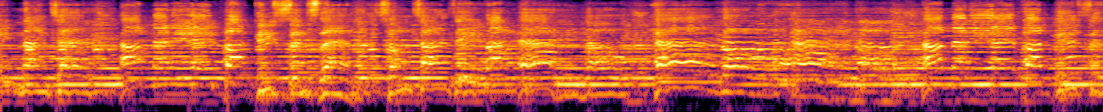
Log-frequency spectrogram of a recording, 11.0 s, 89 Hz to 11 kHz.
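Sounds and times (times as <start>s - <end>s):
button accordion: 0.0s - 11.0s
fiddles: 0.0s - 11.0s
folk band singing in harmony: 0.0s - 11.0s.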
